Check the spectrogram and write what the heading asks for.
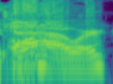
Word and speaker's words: Tachauer: I don't know how to say her last name, so she's going to help me. We have Allana. How are you? – Tachauer. – Tachauer? – Yes, the C silent.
